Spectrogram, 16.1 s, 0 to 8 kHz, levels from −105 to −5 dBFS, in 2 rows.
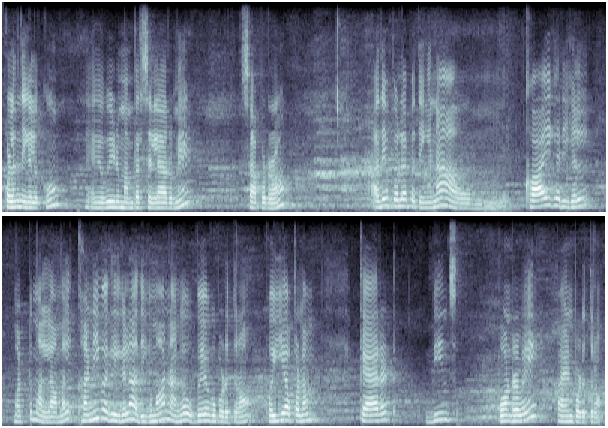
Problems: background conversations at intervals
